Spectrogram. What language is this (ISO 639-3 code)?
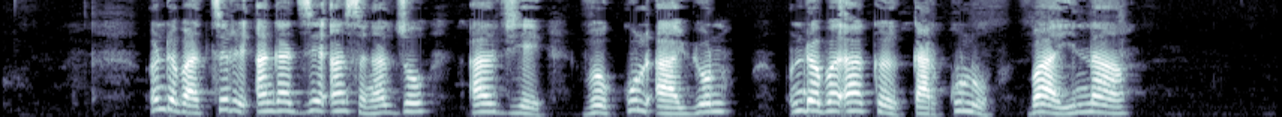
ewo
